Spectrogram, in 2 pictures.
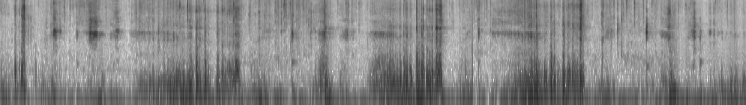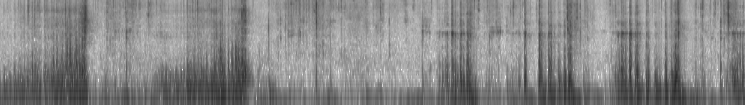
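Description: A metal blade scrapes and carves shavings off a hand-held, dry, solid white soap bar with a gold glitter edge. The result is a steady run of dull, crunchy scraping and crumbling bursts, heavy in the low end with short, dry crackles and no ring.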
